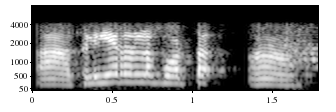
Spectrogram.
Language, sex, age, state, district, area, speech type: Malayalam, female, 60+, Kerala, Kollam, rural, conversation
